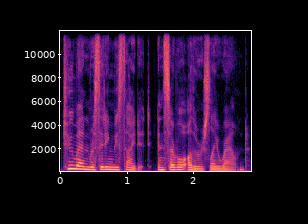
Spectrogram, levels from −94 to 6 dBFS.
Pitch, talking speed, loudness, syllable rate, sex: 210 Hz, 230 wpm, -15 LUFS, 6.5 syllables/s, female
